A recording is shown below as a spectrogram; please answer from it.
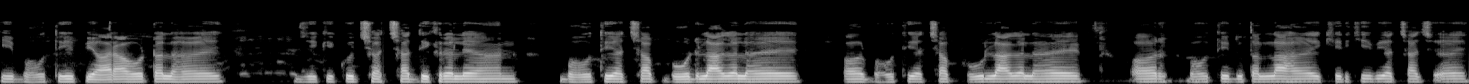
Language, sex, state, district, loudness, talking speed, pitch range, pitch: Maithili, male, Bihar, Samastipur, -17 LUFS, 150 wpm, 125-130 Hz, 130 Hz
